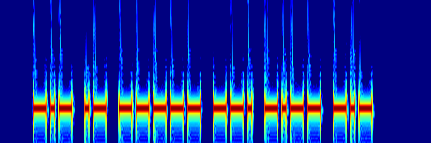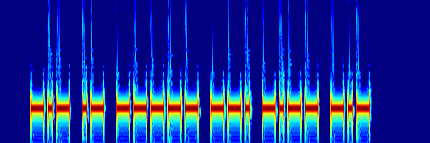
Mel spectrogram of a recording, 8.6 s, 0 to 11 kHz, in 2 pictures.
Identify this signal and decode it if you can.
Morse code, heard as a keyed tone, about 28 wpm, 700 Hz. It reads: KA0GYK KA0GYK
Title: USA Call Signs - 6 Characters - Repeated 2x - 28wpm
